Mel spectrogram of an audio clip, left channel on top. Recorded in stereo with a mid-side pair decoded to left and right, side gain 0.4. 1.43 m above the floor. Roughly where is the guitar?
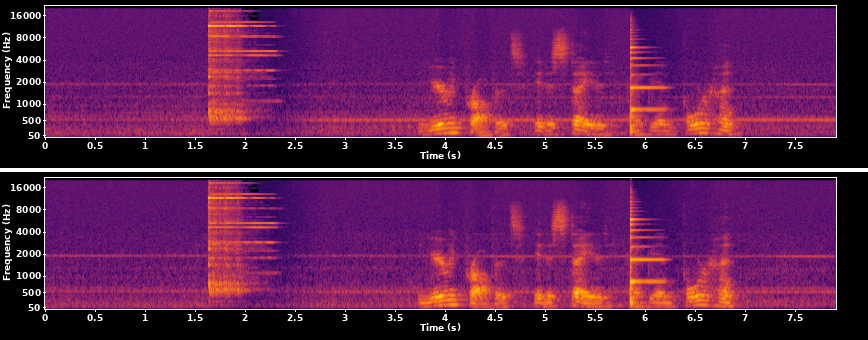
Ahead right.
